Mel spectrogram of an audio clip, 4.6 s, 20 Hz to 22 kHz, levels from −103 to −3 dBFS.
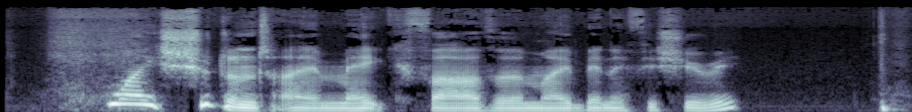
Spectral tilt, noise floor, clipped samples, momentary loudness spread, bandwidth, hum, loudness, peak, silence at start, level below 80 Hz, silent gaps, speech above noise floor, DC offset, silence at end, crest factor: -5.5 dB/octave; -66 dBFS; under 0.1%; 11 LU; 16.5 kHz; none; -19 LUFS; -2 dBFS; 0.25 s; -46 dBFS; none; 48 dB; under 0.1%; 0.1 s; 18 dB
